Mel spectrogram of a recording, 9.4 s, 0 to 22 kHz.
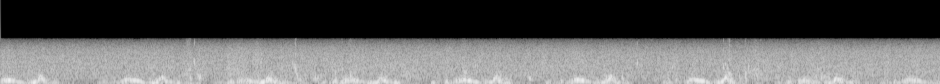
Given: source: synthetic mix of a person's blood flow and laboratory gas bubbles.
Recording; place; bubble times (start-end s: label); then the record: Doppler ultrasound of blood flow; precordium
1.45-1.53 s: bubbles
1.81-2.06 s: bubbles
2.89-3.55 s: bubbles
3.92-4.17 s: bubbles
4.60-4.77 s: bubbles
4.97-5.10 s: bubbles
5.24-5.36 s: bubbles
6.00-6.11 s: bubbles
6.19-6.27 s: bubbles
6.33-6.80 s: bubbles
7.19-7.82 s: bubbles
8.12-8.31 s: bubbles
From the record:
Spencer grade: 3 (all of the cardiac periods contain showers or single bubble signals, but not dominating or overriding the cardiac motion signals); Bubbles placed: only in the low amplitude regions of the cardiac cycle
